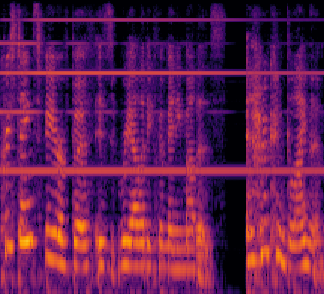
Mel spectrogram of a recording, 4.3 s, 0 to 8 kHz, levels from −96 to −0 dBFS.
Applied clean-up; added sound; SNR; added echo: none; Guitar; 12 dB; reverberation time 0.2 s.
